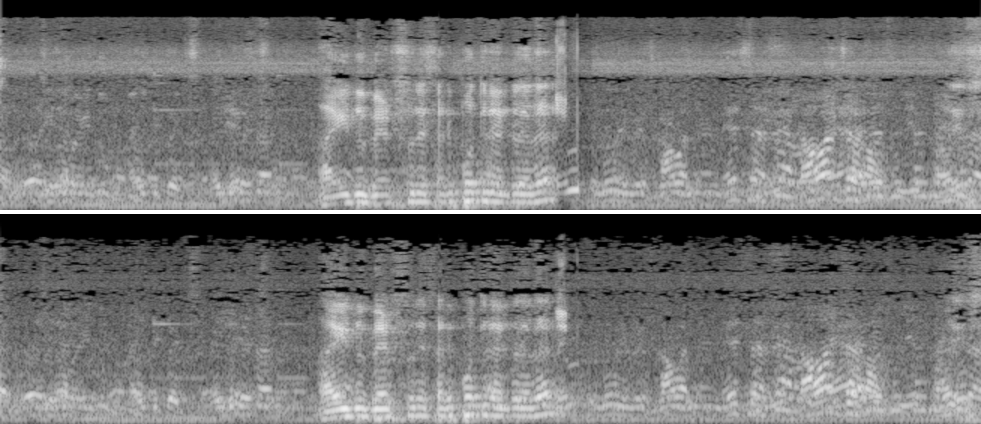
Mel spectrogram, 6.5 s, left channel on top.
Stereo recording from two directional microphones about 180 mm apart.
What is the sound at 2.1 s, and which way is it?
A man's voice, 50° right (ahead or behind).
